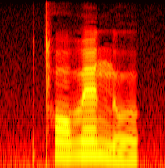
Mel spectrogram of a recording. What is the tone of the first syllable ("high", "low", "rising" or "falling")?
high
